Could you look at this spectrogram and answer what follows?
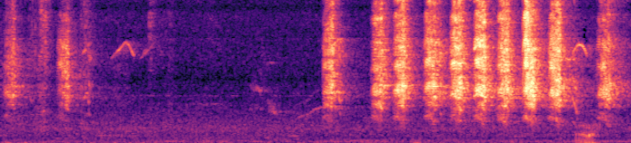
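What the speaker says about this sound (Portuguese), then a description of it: "É um casal de periquitos." A pair of parakeets squawks outdoors in a rapid run of harsh, fairly faint calls, picking up in a rhythmic series toward the end over a steady background hiss.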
